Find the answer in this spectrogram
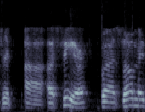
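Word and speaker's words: Acere: And I pronounce it a seer, but some may pronounce it a serrate. Okay. But I say a seer.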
